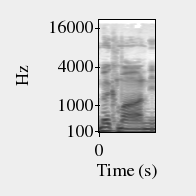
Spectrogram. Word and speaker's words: McMahon: Is your last name, how do you say your last name? Is it McMahon? – McMahon, yeah, that's McMahon. Accurate.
